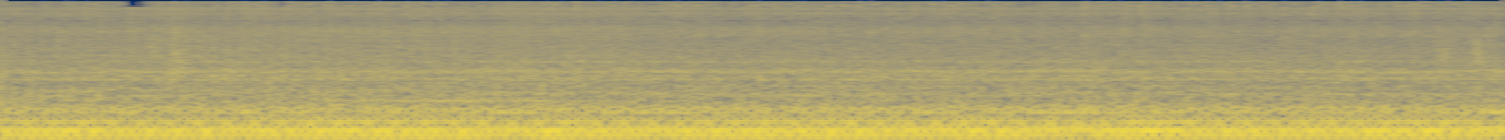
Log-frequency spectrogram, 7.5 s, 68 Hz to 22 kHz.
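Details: 1981 Buick wagon, turbo Grand National LC2 V6, 200-4R transmission, just after Vigilante 3000 stall lock-up converter swap: steady low even idle rumble, no knocks or whine; normal idle.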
